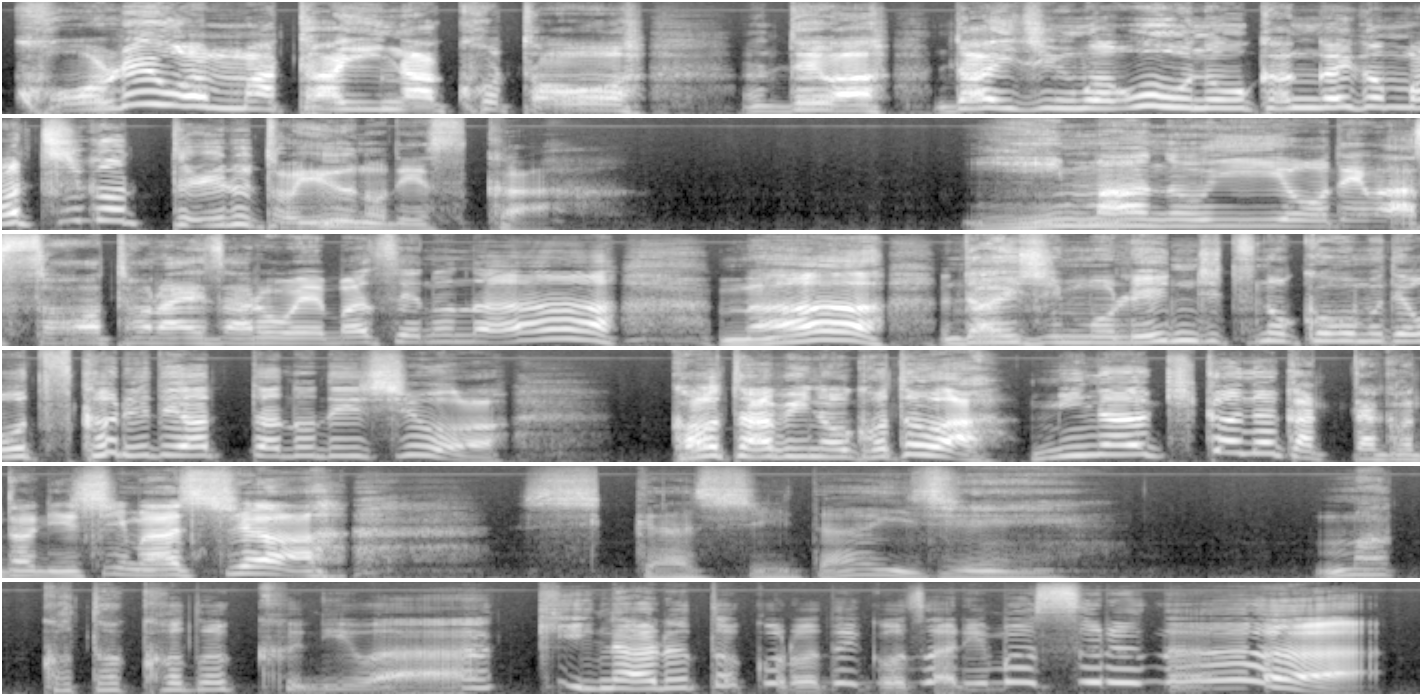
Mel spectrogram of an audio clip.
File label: male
